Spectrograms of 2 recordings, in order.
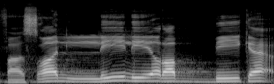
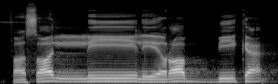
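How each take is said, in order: First: The vowel between the two l sounds is short. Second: The vowel between the two l sounds is drawn out. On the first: The speaker calls it right. "Berarti dia dibaca pendek" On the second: The speaker calls it wrong. "menambah ya mad pada kata fasholli"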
